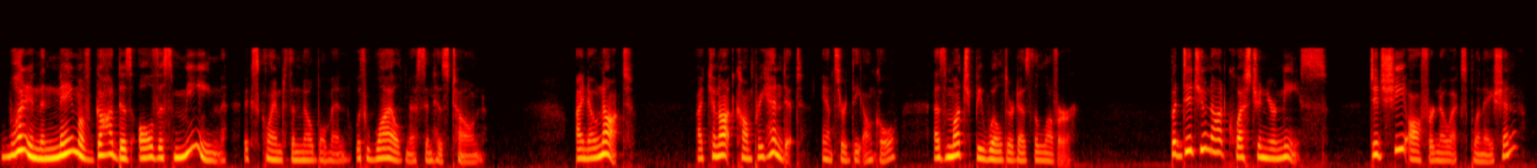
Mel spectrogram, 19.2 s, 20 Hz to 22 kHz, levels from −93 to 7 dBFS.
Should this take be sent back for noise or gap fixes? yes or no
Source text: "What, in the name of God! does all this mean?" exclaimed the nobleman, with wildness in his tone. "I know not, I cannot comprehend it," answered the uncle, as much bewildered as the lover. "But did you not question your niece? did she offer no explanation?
no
